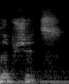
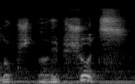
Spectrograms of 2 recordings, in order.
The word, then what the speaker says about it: Lipschutz: So getting back to Rabbi Yisrael Lipschitz, or pronounced as Rabbi Yisrael Lipschutz, so he ruled, during smallpox, he ruled that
